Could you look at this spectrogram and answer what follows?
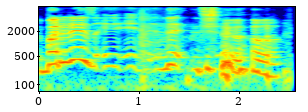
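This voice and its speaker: A woman's voice: a little high, animated, drawn-out words, a bit bright, breathy edge. A young woman in her twenties co-hosting a casual chat, talking in a chatty, upbeat way. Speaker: co-host.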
